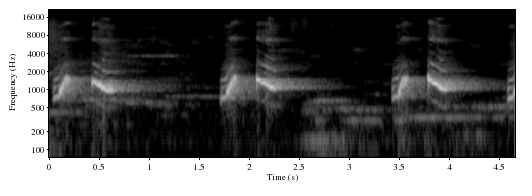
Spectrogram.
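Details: Three vigorous phrases from a male straw-headed bulbul singing ropel: each is a quick upward whistle and then a rolling, descending warble, spaced about one and a half seconds apart in a quiet setting.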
